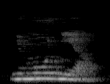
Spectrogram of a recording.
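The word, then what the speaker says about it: pneumonia: हो गया, एन और ये भी एन, ये साइलेंट हो जाएगा। साइकोलॉजी, न्यूमोनिया, साल, न्यूमैटिक, पी यहां पर साइलेंट हो जाएगा,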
